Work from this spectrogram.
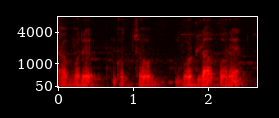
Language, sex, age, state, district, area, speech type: Odia, male, 30-45, Odisha, Malkangiri, urban, spontaneous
